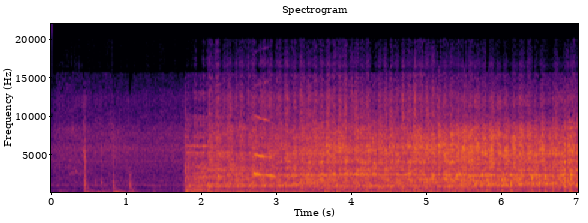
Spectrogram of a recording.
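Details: Two-stroke outboard on a tinny unused about 8–10 years, in neutral: scattered knocks, then it catches and runs at a steady, busy beat of about four pulses a second; sounds healthy.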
